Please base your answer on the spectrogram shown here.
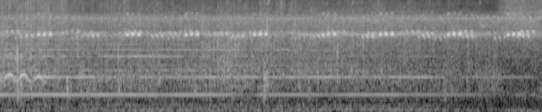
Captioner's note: bird and insect sounds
